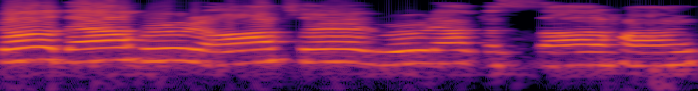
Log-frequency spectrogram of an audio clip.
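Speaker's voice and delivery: plain reading voice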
